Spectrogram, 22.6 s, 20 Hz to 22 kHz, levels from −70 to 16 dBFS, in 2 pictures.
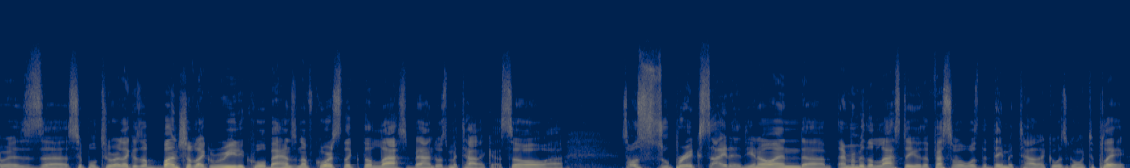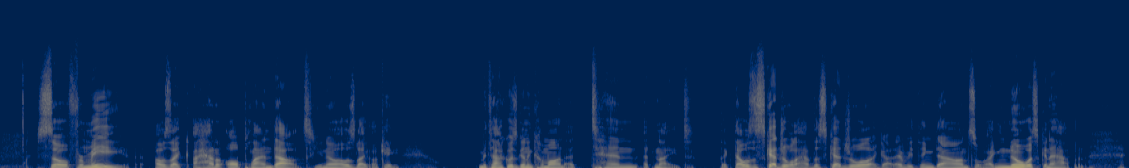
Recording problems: abrupt cut into speech; at the start

